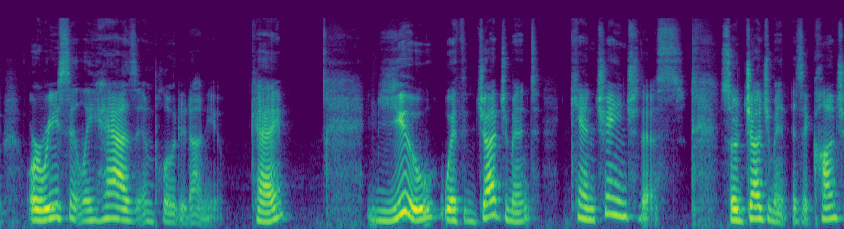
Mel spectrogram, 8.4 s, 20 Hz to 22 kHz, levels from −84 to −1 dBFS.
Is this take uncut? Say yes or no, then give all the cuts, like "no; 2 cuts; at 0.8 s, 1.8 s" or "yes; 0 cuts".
no; 1 cut; at 6.9 s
